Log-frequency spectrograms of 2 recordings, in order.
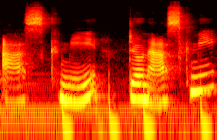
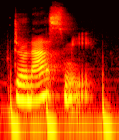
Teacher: Don't ask me, which is completely normal. But sometimes, guys, you might hear people drop the K completely and say, don't ask me.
